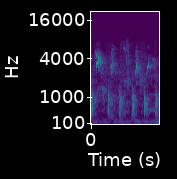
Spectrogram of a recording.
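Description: Newly hatched turkey chicks and local hen chicks peep close by, a rapid series of six or so high, thin chirps in quick succession with no talking.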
